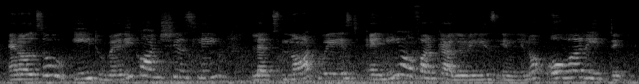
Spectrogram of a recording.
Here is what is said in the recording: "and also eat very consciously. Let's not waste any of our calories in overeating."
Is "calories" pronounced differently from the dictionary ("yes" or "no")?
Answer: no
